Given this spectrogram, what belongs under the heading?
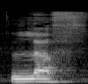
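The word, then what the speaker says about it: laugh: এরপর হচ্ছে এল এ Yuji H লাভ। এটার উচ্চারণ কি হবে?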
